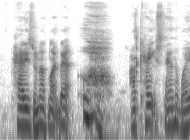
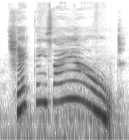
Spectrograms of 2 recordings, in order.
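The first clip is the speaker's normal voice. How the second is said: much higher, very slow drawn out delight; excited unboxing; much slower than usual. Real, not acted. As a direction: stretch it out in wonder. Unboxing the gift box.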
